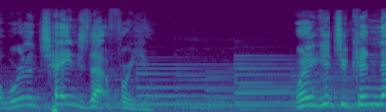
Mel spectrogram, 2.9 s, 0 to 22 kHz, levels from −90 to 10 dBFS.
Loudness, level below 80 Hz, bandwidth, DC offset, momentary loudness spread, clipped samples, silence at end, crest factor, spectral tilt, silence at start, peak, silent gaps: -34 LUFS; -54 dBFS; 16 kHz; under 0.1%; 16 LU; under 0.1%; 0 s; 22 dB; -3 dB/octave; 0 s; -14 dBFS; none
